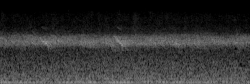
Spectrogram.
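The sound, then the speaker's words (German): Steady, dense poultry-barn ambience in the afternoon in one of ten barns of a large broiler fattening farm in Brandenburg, Germany: many mostly active broiler chickens chirping and clucking together in a continuous murmur, with a constant mechanical hum underneath and a few brief brighter calls standing out. “Und jetzt sind wir am Nachmittag, da schläft kein Hähnchen, da sind die eigentlich zum größten Teil sehr aktiv, wie man sieht.”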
